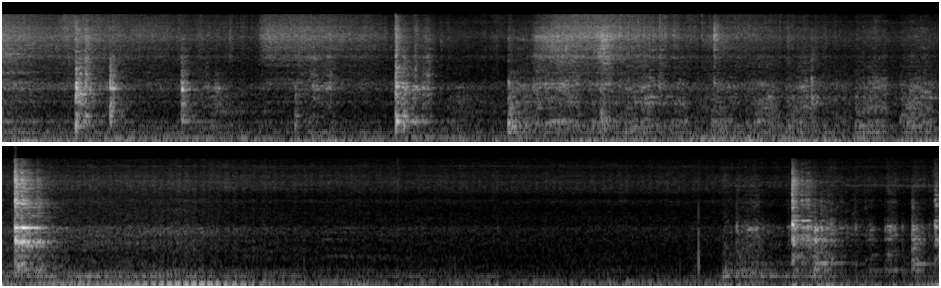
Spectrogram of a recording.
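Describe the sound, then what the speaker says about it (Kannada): Spices tempering in hot oil for a fish curry, crackling and sizzling in a pan with intermittent spoon clinks and stirring scrapes, close and alone without talk. "ಇವಾಗ ನೋಡಿ ಒಗ್ಗರಣೆ ಕೊಟ್ಟಿದ್ದೀನಿ"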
